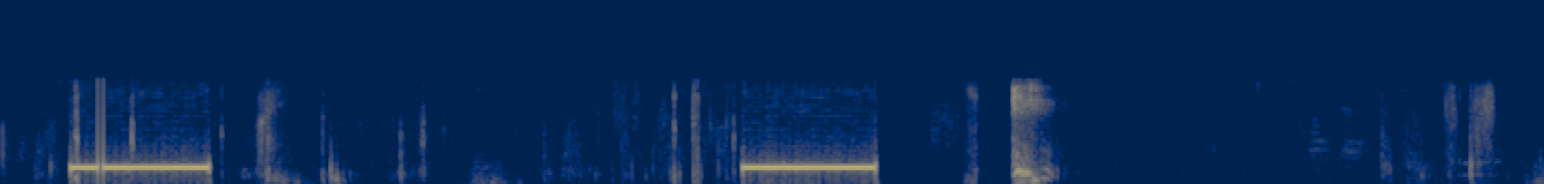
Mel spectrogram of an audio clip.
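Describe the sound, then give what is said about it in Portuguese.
Ringing tone of an outgoing telephone call: two steady one-second beeps about five seconds apart, with quiet clicks and faint throat-clearing sounds in the gaps between them. “chamando, tá chamando, tá chamando.”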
